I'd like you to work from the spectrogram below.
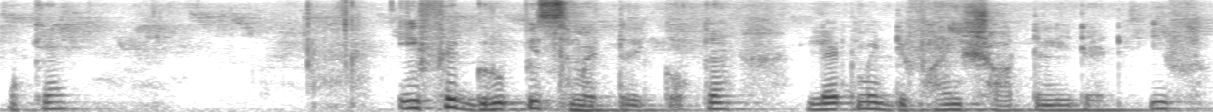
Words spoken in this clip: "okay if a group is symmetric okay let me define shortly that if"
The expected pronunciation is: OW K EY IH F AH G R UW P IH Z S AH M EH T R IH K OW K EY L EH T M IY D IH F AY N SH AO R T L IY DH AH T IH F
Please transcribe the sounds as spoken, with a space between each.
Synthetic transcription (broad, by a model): OW K EY IH F AH G R UW P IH S M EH T R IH K OW K EY L EH T M IY D IH F AY N SH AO R T L IY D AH T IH F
